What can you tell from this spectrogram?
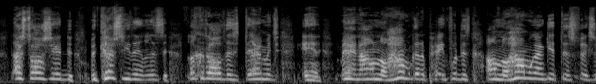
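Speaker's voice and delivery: high, agitated protest to God; worked-up parent defending the anger; indignant self-justifying. Retold or imitated. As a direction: plead your case in a heated rush. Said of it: "I'm justifying my anger".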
